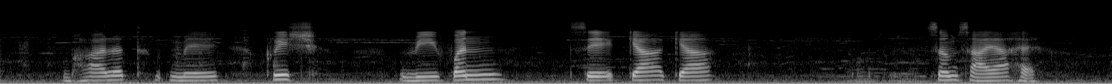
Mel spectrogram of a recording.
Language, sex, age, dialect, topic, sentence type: Hindi, female, 36-40, Marwari Dhudhari, agriculture, question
